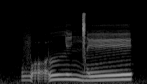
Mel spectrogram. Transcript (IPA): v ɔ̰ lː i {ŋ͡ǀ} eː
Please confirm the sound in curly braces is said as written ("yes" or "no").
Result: yes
